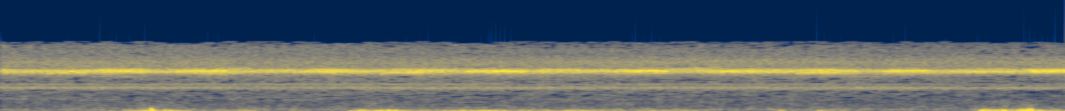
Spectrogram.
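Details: Constant shrill cricket trilling in nature, an even high-pitched drone without breaks, while several soft low thuds and rumbles come and go underneath at about one, three and eight seconds.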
